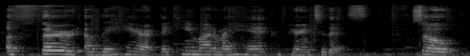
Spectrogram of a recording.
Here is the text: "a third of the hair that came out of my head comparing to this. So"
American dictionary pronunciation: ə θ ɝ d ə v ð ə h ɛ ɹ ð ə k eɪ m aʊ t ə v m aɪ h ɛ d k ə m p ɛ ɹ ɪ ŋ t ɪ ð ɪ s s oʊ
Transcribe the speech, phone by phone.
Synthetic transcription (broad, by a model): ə θ ɝ d ə v ð ə h ɛ ɹ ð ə k eɪ m aʊ t ə v m aɪ h ɛ d k m p ɛ ɹ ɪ ŋ t ɪ ð ɪ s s oʊ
